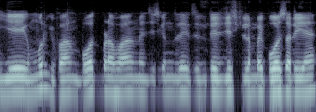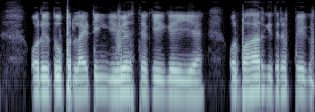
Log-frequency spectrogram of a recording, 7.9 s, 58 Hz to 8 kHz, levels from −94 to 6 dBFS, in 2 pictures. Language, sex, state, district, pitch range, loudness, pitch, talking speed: Hindi, male, Rajasthan, Bikaner, 125-135 Hz, -20 LUFS, 130 Hz, 230 wpm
